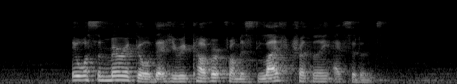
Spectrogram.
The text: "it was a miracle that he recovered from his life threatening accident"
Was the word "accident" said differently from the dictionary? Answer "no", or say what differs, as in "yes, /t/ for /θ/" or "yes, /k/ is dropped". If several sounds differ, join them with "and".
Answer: no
